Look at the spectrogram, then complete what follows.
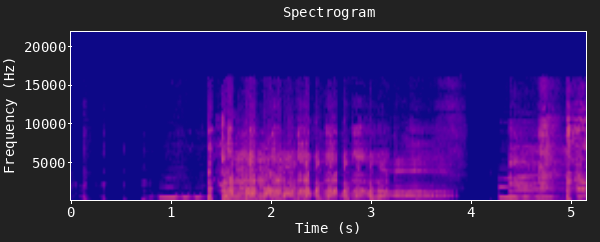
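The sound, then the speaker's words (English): Morse code practice beeps of random practice words: short bursts and a steady mid-pitched electronic tone. A stretch of laughing, groaning voices interrupts them before the tone returns at the end. “you and I are just going to start Morse coding to each other now.”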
